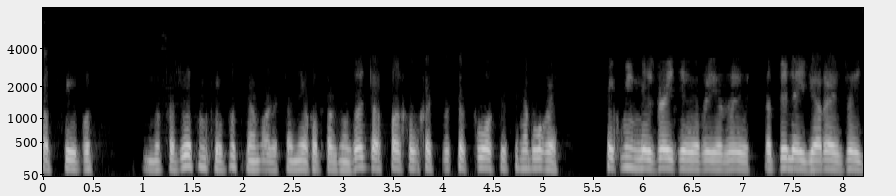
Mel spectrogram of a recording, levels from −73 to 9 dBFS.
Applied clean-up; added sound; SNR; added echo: neural mask model DeepFilterNet 3.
